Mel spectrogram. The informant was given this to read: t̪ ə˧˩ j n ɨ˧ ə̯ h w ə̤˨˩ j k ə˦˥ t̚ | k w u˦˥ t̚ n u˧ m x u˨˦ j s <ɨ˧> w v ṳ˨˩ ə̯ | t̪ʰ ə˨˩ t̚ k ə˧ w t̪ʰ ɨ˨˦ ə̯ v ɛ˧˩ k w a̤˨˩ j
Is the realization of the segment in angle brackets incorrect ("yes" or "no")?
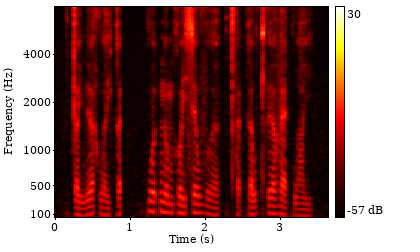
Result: no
